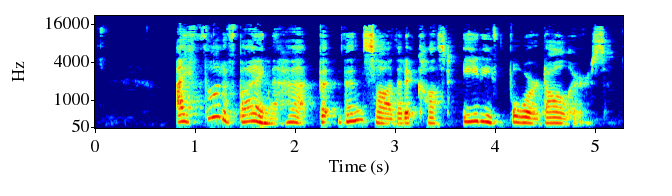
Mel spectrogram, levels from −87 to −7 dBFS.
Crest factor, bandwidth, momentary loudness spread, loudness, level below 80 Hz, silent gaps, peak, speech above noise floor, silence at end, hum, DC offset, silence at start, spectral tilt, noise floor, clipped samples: 20 dB; 16.5 kHz; 7 LU; -21 LUFS; -62 dBFS; none; -2 dBFS; 46 dB; 0.15 s; none; under 0.1%; 0.05 s; -3.5 dB/octave; -67 dBFS; under 0.1%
